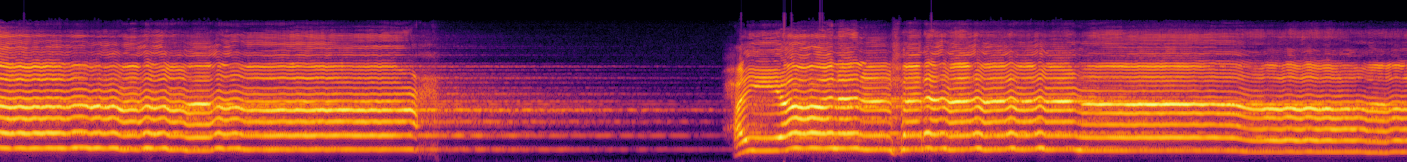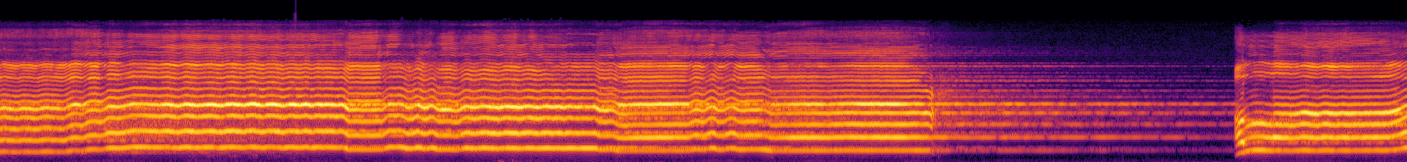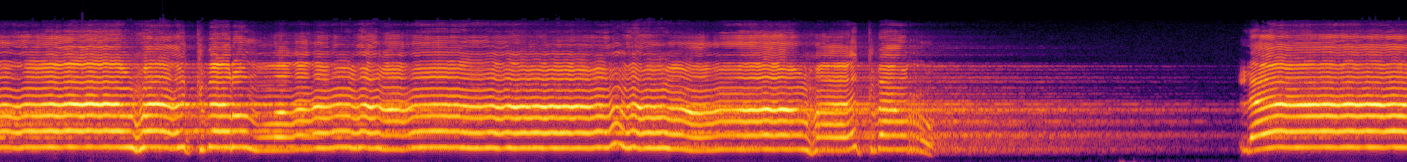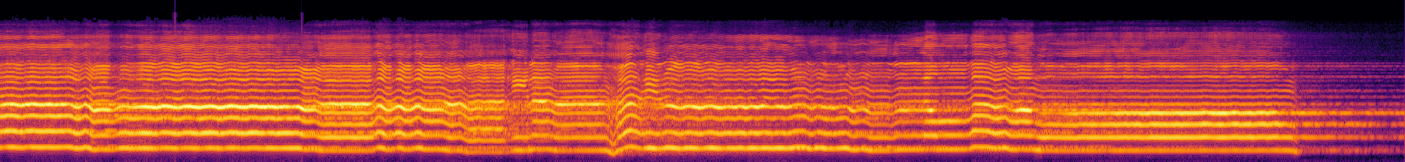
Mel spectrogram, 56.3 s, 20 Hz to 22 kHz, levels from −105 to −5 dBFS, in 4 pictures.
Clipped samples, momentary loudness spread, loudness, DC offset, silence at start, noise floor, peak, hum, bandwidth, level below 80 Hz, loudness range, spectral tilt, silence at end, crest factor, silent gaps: under 0.1%; 10 LU; -12 LUFS; under 0.1%; 0 s; -52 dBFS; 0 dBFS; none; 10.5 kHz; -82 dBFS; 9 LU; 1.5 dB/octave; 0 s; 14 dB; none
